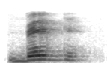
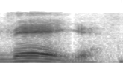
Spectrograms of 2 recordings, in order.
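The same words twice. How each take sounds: First: "Beg" with a brief, cut-off e; short vowel. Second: "beg" with a lengthened e; long vowel. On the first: Teacher setting wall against road, short "Beg". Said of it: "Vocal corta cuando hay dos consonantes". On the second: Teacher setting wall against road, long "beg". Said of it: "vocal larga cuando hay una". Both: Shown as a demonstration.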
